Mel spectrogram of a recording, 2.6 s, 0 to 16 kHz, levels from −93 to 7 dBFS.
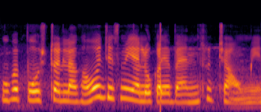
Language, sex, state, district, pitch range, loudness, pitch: Hindi, female, Uttar Pradesh, Muzaffarnagar, 250-325 Hz, -15 LUFS, 285 Hz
